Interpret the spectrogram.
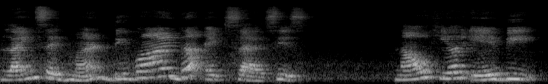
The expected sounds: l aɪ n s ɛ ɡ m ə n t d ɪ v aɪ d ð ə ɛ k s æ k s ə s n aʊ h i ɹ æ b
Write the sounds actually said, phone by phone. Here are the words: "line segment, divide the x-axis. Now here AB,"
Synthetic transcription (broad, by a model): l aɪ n s ɛ ɡ m ə n t d ɪ v aɪ d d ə ɛ k s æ s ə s n aʊ h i ɹ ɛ b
